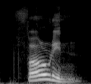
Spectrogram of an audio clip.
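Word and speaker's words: foreign: 아니고 이음 나는데요 이번 단어에서은 우리말로인 그래서 전체적인 발음은 forin forin forin이라고 발음하시면 되겠습니다 품사는 형용사 뜻은 외국의라는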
